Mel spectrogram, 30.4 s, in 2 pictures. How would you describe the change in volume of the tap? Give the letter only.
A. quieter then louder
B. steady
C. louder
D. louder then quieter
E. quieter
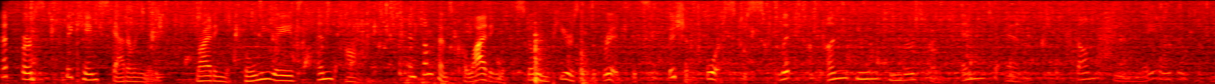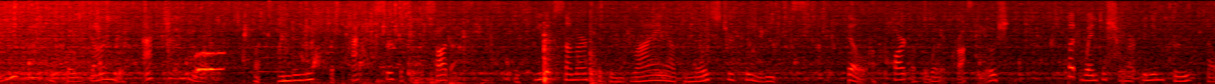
E.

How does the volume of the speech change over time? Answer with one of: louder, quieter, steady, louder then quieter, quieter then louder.
quieter.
